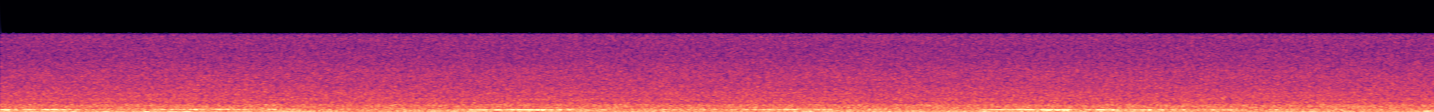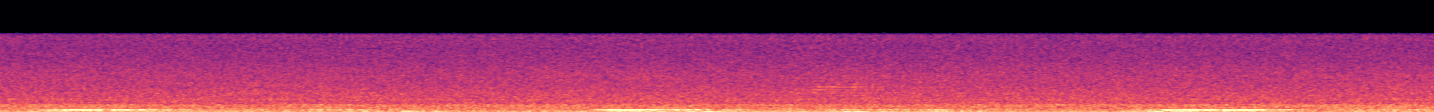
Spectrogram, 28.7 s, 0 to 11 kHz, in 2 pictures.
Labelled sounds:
22.5	22.8	humpback whale, 2.4 to 2.5 kHz

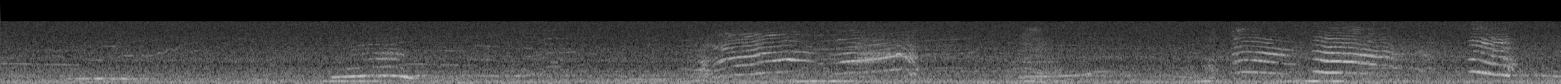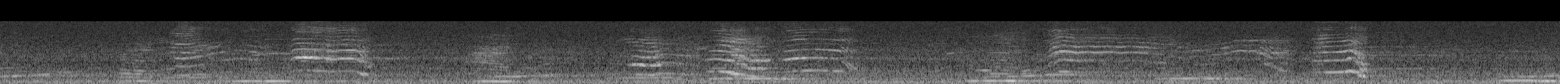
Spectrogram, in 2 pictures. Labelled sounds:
1.1	1.4	humpback whale, 1.3 to 1.6 kHz
3.6	4.3	humpback whale, 0.90 to 2.5 kHz
7.0	9.7	humpback whale, 0.83 to 4.3 kHz
12.3	14.0	humpback whale, 0.80 to 3.9 kHz
14.7	15.2	humpback whale, 0.80 to 5.5 kHz
16.9	19.4	humpback whale, 0.80 to 6.0 kHz
20.3	20.7	humpback whale, 0.93 to 1.7 kHz
21.8	24.1	humpback whale, 0.83 to 5.3 kHz
26.1	29.5	humpback whale, 0.99 to 7.5 kHz

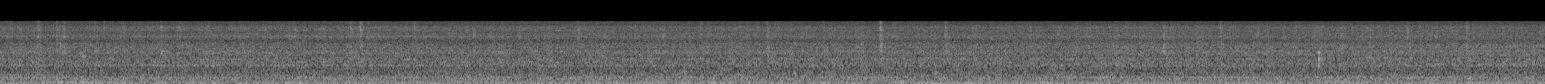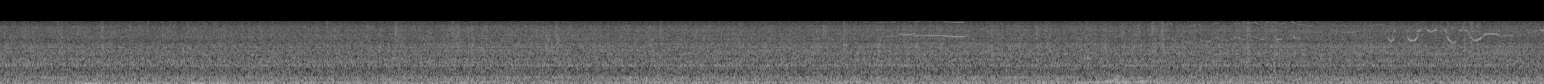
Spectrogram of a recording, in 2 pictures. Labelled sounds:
24.6	25.1	killer whale, Bigg's (transient), 3.6 to 3.9 kHz

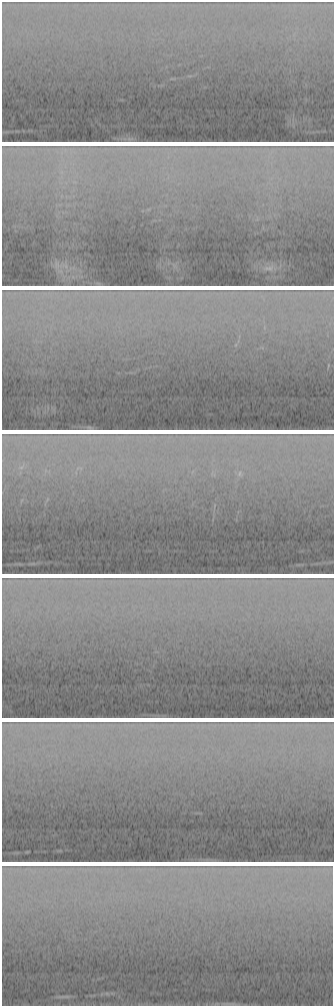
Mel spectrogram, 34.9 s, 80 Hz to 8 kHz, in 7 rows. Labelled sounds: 2.2	3.0	humpback whale, 1.2 to 1.7 kHz
11.8	12.1	humpback whale, 1.3 to 1.5 kHz

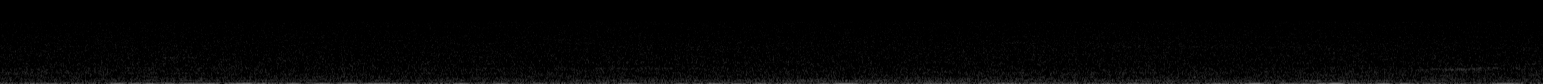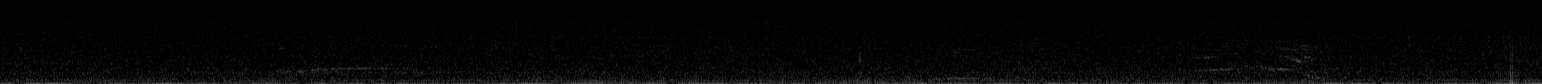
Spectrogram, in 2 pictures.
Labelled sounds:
27.9	28.1	humpback whale, 0.80 to 0.90 kHz

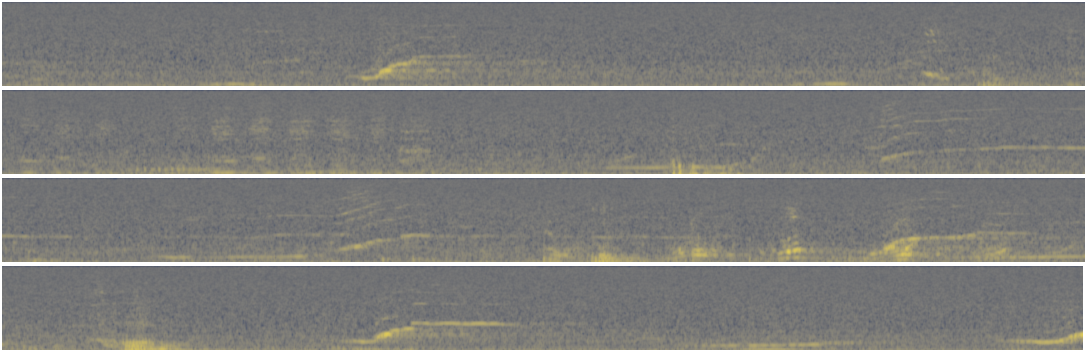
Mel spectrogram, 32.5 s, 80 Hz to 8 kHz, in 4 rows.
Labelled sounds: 2.9	3.6	humpback whale, 0.80 to 3.5 kHz
11.1	11.4	humpback whale, 0.80 to 1.1 kHz
14.9	16.3	humpback whale, 0.83 to 4.0 kHz
18.3	19.5	humpback whale, 0.80 to 2.6 kHz
22.9	24.0	humpback whale, 0.80 to 2.3 kHz
27.3	28.3	humpback whale, 0.80 to 1.1 kHz

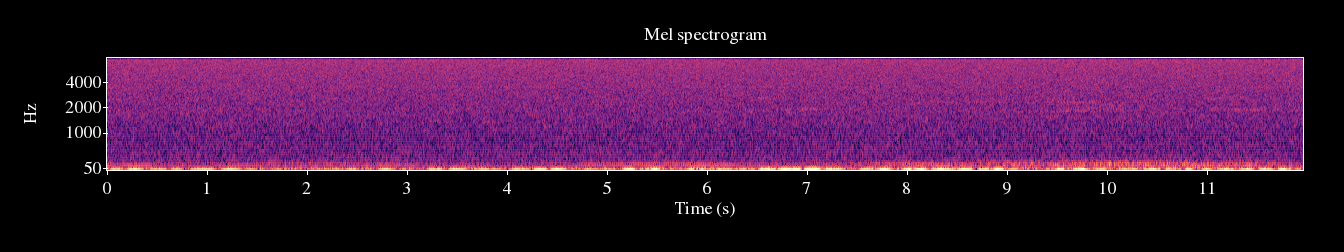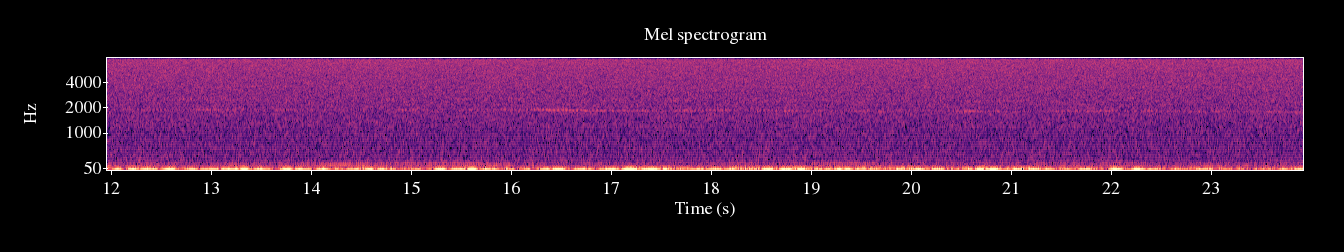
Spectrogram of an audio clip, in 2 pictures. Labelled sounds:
16.2	16.5	vessel noise, 1.9 to 2.0 kHz

